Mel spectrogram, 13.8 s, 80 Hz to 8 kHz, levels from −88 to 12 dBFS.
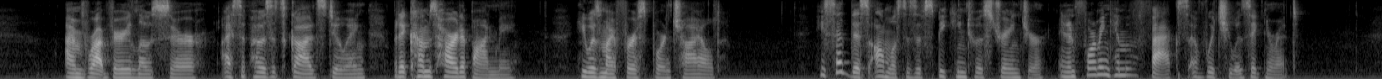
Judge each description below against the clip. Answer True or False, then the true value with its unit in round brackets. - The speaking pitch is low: False (155 Hz)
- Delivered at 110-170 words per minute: False (180 wpm)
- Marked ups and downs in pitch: False (3.8 semitones)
